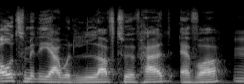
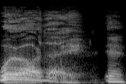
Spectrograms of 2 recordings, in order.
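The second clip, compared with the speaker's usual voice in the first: husky, tense, pitched-up masked-hero voice; 5 semitones higher, 4 dB louder than usual. Discussing the strain of playing Batman, doing a husky Batman voice. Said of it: "he speaks with a husky voice".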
